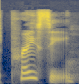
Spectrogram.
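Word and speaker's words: précis: The IPA is prey. The final s is silent.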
